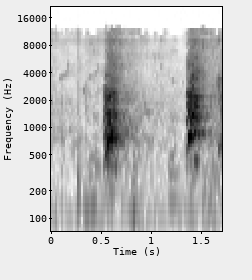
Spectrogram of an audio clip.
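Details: Presa Canario (Dogo Canario) in decoy bite training, going through a tunnel, giving two sharp barks under a second apart, with a handler's voice nearby.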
